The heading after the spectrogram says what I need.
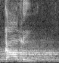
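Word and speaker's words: قالوا: আবার বলতেছে কালু, অথচ আরবিতে 7টা অক্ষর মোটা হয়, মোটা হয় না? এর মধ্যে একটা অক্ষর হলো কফ, এটা কালু না, এটা হলো কি কলু।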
